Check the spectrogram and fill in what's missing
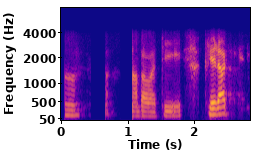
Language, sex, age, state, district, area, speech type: Sanskrit, male, 60+, Karnataka, Bangalore Urban, urban, conversation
